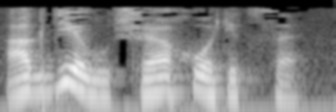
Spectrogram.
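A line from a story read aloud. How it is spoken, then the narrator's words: Plain. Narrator (Russian): спросила Патрушева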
